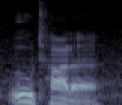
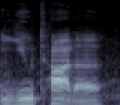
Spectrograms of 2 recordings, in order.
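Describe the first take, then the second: First: The first vowel is drawn out long. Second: The first vowel is clipped short. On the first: The speaker calls it right. "it's two. It's like ooh Utada" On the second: The speaker calls it wrong.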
